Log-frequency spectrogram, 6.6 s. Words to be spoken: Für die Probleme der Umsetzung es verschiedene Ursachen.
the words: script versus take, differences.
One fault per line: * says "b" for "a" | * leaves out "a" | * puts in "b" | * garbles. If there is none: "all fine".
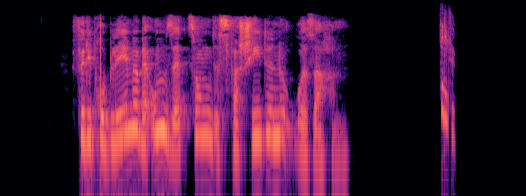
all fine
